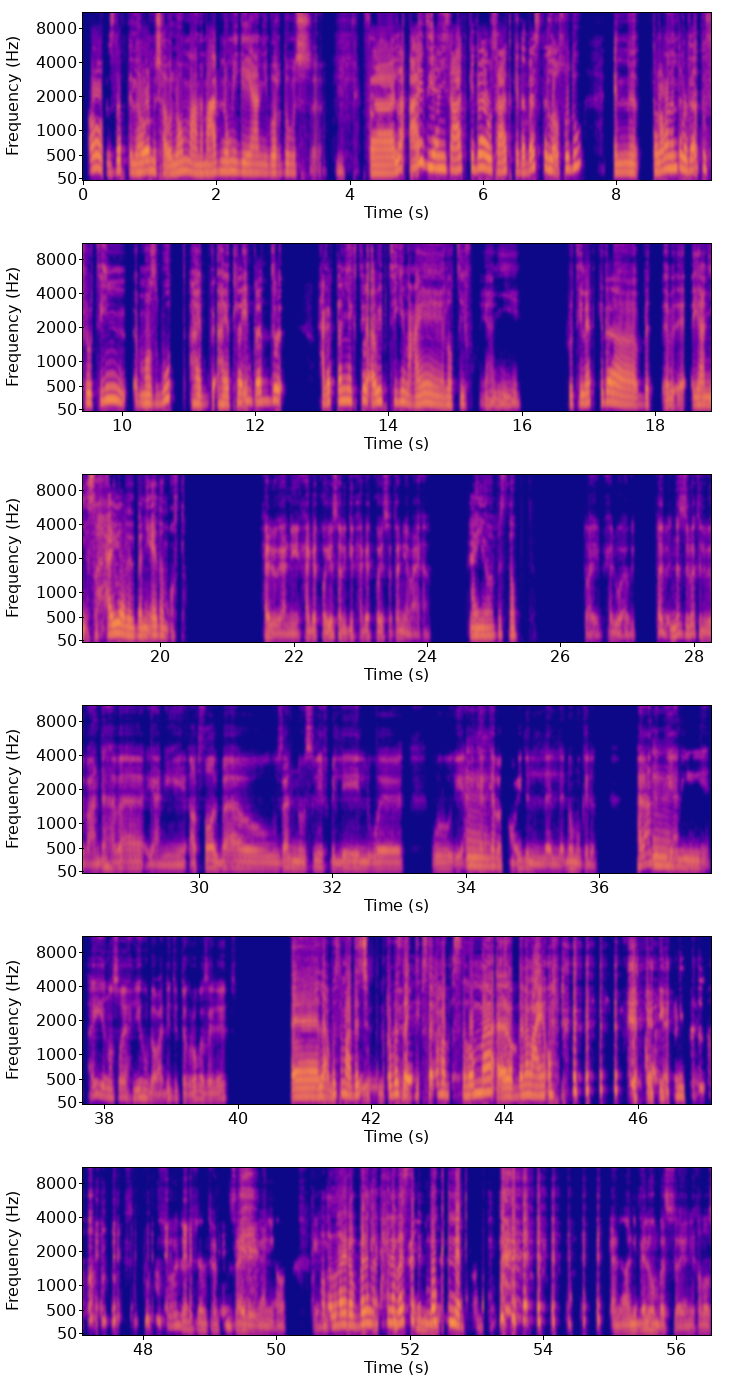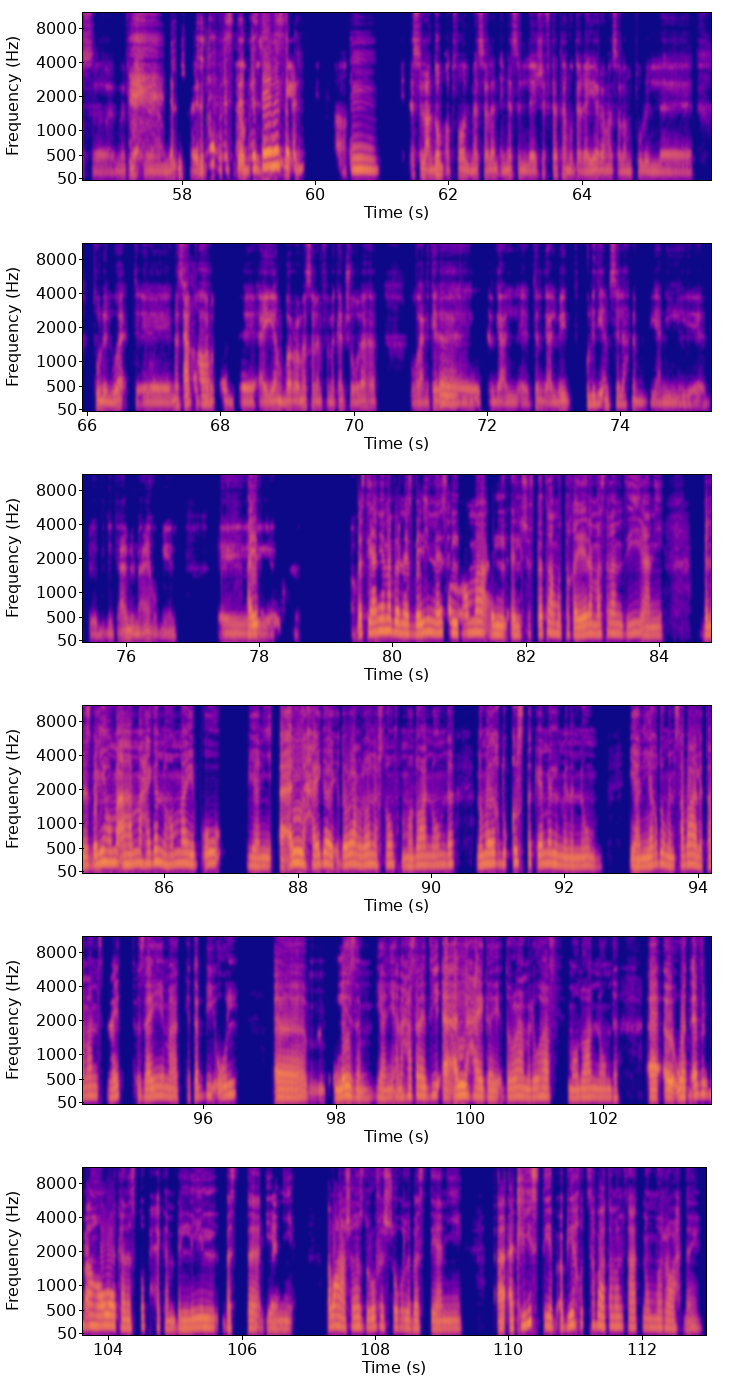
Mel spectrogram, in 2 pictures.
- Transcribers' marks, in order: in English: "Routine"; in English: "روتينات"; tapping; unintelligible speech; laugh; unintelligible speech; giggle; distorted speech; unintelligible speech; other noise; laugh; unintelligible speech; in English: "شيفتاتها"; unintelligible speech; in English: "شيفتاتها"; unintelligible speech; in English: "whatever"; static; in English: "at least"
- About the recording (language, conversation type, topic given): Arabic, podcast, إزاي بتقدر تحافظ على نوم كويس بشكل منتظم؟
